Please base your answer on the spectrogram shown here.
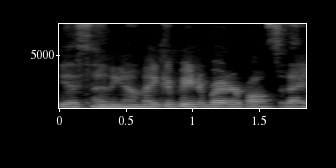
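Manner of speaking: usual speaking voice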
